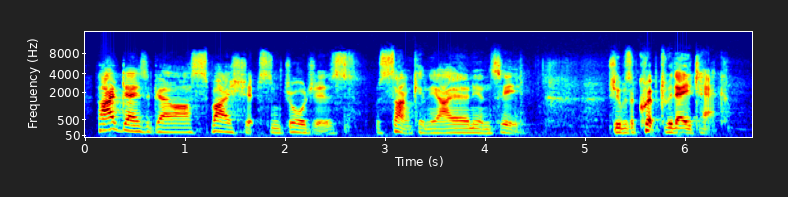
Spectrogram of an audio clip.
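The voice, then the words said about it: Posh British accent. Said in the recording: “I was doing a posh person's accent.”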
